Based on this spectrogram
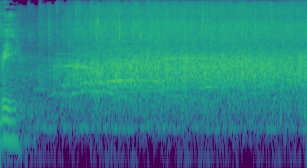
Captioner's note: audience applauding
